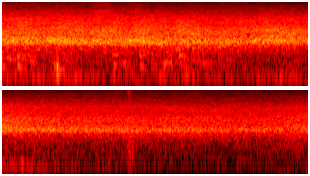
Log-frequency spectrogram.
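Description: A stadium crowd in an NCAA football video game buzzes with a dense, continuous roar after a score, holding steady with only a faint thump partway through.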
